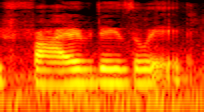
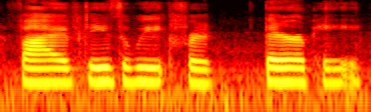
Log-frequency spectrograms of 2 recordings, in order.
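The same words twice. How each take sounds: First: Said in the usual way. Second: "Five days" said louder, punched for emphasis; emphatic repeat. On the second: Real, not acted. Telling viewers they heard her right, emphatic "Five days".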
